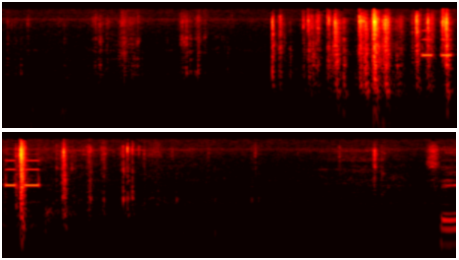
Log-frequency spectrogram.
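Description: Keys jangling with rattling clicks, then a short high electronic beep and a low steady hum lasting about two seconds, as the car's power is switched on to test the newly fitted LED footwell light strip.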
